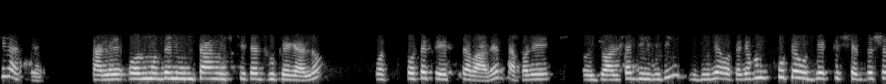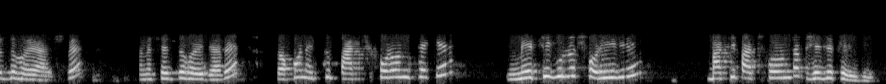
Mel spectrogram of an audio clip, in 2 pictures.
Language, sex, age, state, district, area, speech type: Bengali, female, 30-45, West Bengal, Kolkata, urban, conversation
